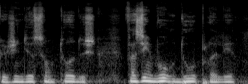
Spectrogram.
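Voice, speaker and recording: The man's voice is somewhat breathy with a dark, mellow tone, medium pitch and a fairly quick pace. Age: 60s. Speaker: meditation teacher. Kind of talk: podcast interview. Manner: casual, slangy.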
